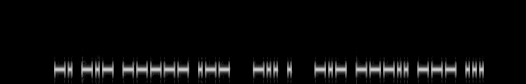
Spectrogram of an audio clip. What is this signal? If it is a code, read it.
Morse code, heard as a keyed tone, about 36 wpm, 700 Hz. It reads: NK0W DE K8OS
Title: USA Callsign DE Callsign - 4 Characters - 35wpm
